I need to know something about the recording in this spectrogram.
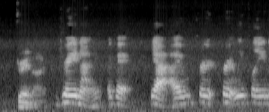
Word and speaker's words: Draenei: I am currently playing, is it pronounced Draenei? Draenei, okay.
